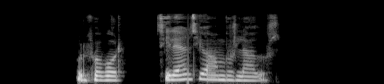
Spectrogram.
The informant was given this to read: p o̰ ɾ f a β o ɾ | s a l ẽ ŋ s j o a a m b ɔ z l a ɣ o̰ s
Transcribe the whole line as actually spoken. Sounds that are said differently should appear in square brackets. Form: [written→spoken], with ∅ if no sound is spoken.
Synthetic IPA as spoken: p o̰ ɾ f a β o ɾ | s [a→i] l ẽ [ŋ→n] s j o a a m b [ɔ→o] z l a [ɣ→ð] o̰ s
